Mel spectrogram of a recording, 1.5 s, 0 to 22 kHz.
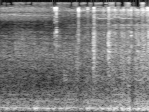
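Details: Honda Click 125 scooter that stalled, after CKP sensor replacement, magneto cleaning and TPS now stable at zero throttle, coolant not yet fitted: engine starts cleanly and settles into a low, steady idle with slight rev rise.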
